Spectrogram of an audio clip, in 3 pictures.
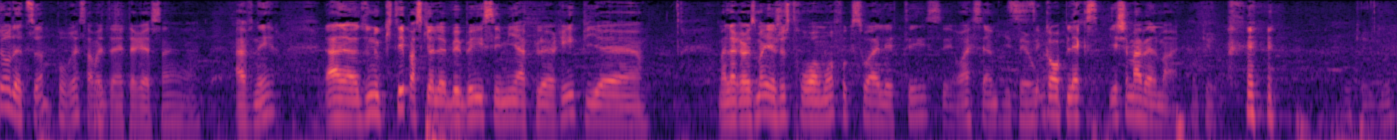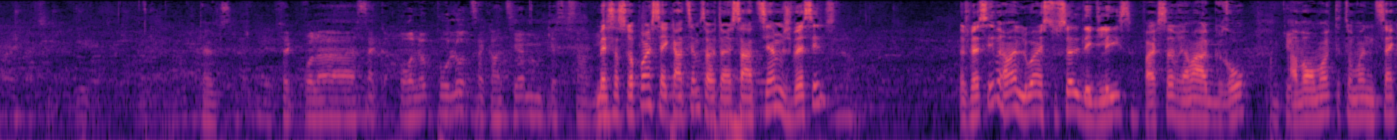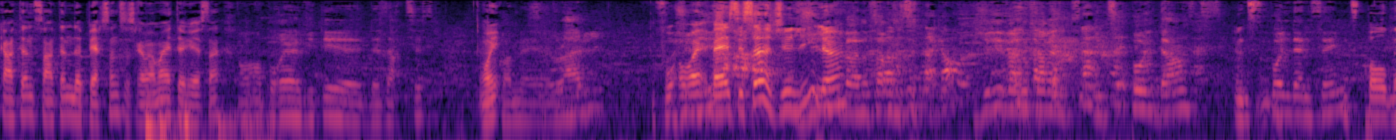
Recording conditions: live audience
